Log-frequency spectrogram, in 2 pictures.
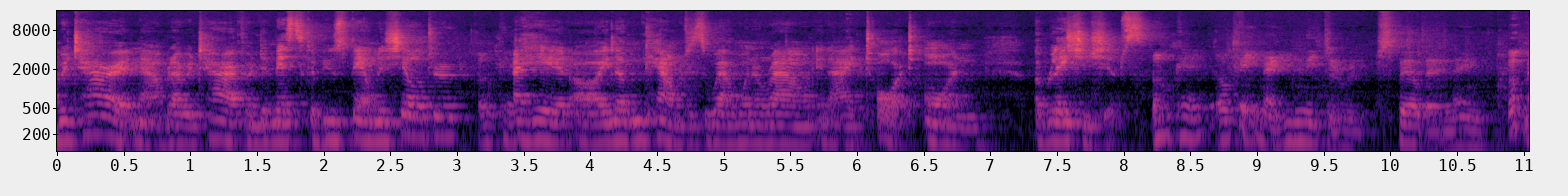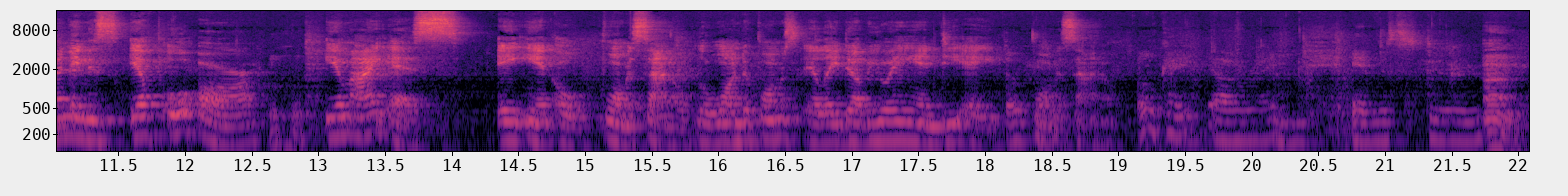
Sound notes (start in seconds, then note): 11.3 laughs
